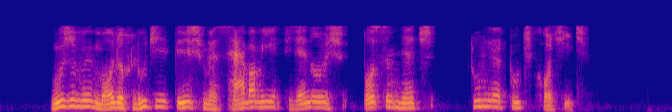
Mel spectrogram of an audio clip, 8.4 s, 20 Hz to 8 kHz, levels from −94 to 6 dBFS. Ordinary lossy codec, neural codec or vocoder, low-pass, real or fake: AAC, 16 kbps; codec, 24 kHz, 1 kbps, SNAC; 7.2 kHz; fake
